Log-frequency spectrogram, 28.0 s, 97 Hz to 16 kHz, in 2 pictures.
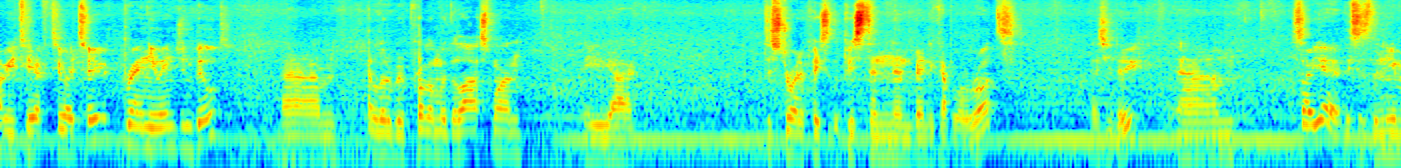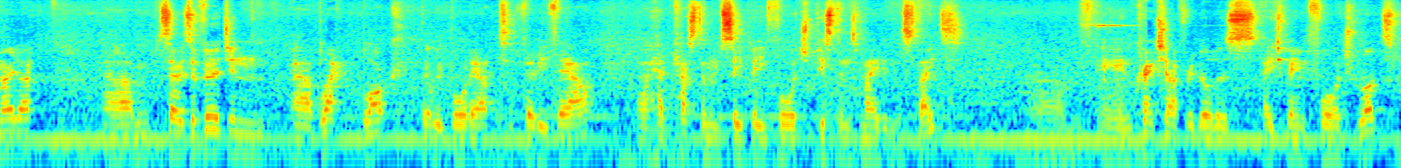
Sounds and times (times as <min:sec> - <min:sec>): Speech: 0:00.0 - 0:06.4, 0:07.6 - 0:10.2, 0:10.9 - 0:14.4, 0:15.0 - 0:23.7, 0:24.3 - 0:28.0
Idling: 0:00.0 - 0:28.0
Medium engine (mid frequency): 0:00.0 - 0:28.0.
